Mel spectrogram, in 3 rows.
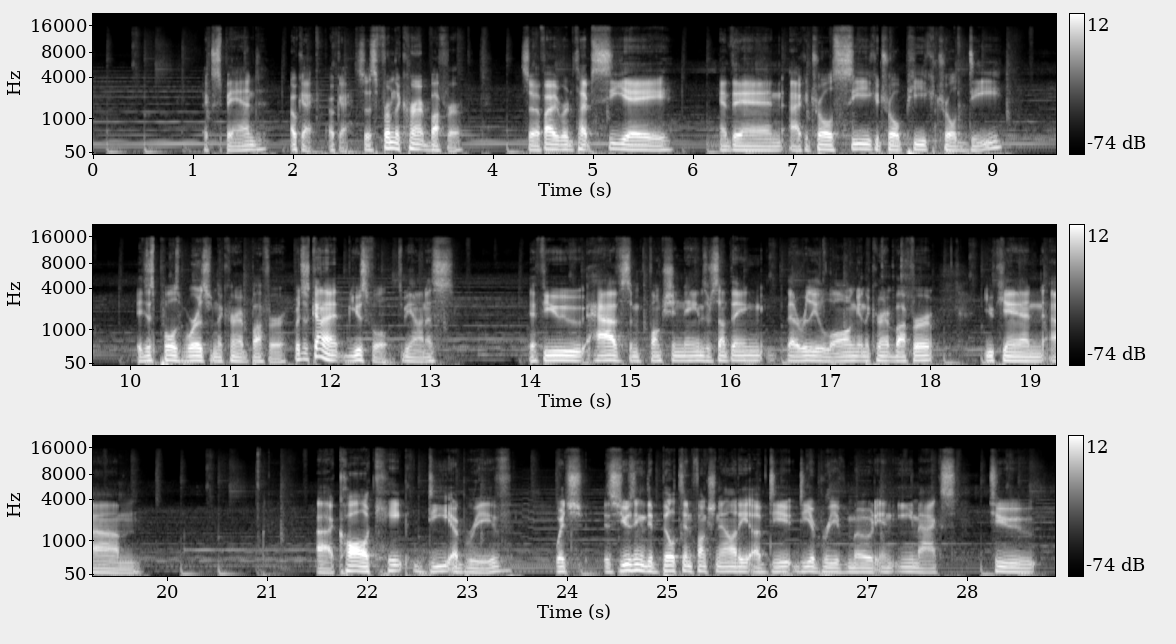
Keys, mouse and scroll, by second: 0.0-0.9 typing, 1.2 ctrl+j, 1.5 Return, 2.2 Escape, 2.5-5.3 typing, 4.1 Return, 9.8 p, 10.7 e, 14.3 Return, 14.7-16.5 typing, 16.6 ctrl+s, 16.9 Escape, 19.7-24.8 typing, 23.3 Escape.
